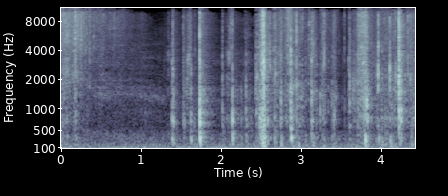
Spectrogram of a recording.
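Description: Cardboard trading-card blaster box being torn open at its end flap and handled. About a second and a half in, a run of sharp, irregular crackles and snaps begins as the glued flap rips and the box is worked open.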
